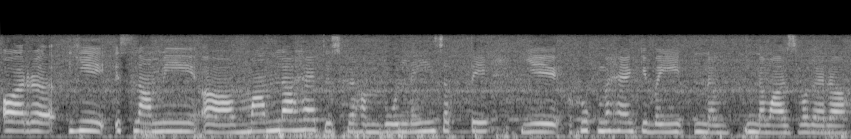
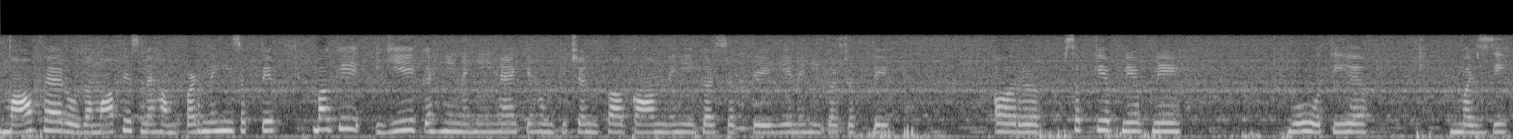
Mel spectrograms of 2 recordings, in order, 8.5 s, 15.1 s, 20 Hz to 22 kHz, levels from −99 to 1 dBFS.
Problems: constant background noise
